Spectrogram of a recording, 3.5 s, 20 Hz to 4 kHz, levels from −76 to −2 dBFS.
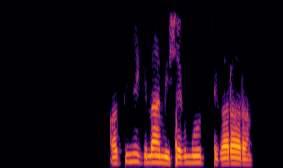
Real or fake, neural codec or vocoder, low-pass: real; none; 3.6 kHz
